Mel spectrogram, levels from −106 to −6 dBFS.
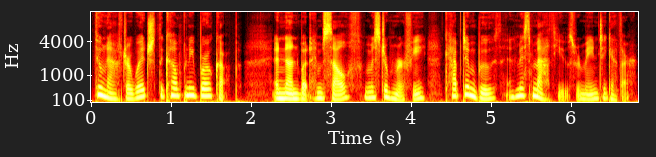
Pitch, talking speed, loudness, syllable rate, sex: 165 Hz, 175 wpm, -19 LUFS, 5.3 syllables/s, female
